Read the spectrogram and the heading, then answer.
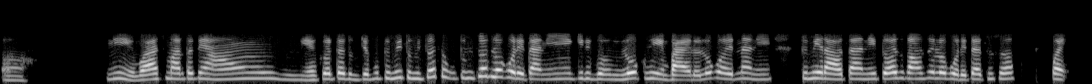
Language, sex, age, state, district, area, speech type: Goan Konkani, female, 45-60, Goa, Murmgao, rural, conversation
